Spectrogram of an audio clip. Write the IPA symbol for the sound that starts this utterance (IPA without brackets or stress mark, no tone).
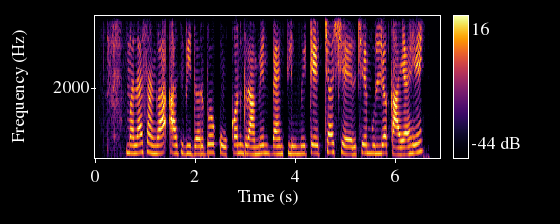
m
